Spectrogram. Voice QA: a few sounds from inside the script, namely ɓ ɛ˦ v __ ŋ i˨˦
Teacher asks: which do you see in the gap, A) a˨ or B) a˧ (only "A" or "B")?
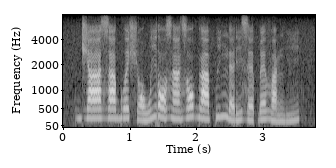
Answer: A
